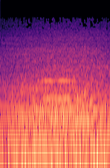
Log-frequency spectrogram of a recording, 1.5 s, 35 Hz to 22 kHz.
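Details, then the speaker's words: Bajaj Pulsar 150 BS6 at 51,324 km, kick-started with a dead battery, ridden through first, second and third gears: revs climb freely while the bike barely gains speed; clutch slip from worn clutch plates. "लेकिन यह यह pick up नहीं बना रही है तो यह इसकी प्रॉब्लम है जिसकी वजह से इसकी क्लच प्लेट खराब हो गई है और इसकी वजह से भी ऐसा हो रहा है दोस्तों"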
